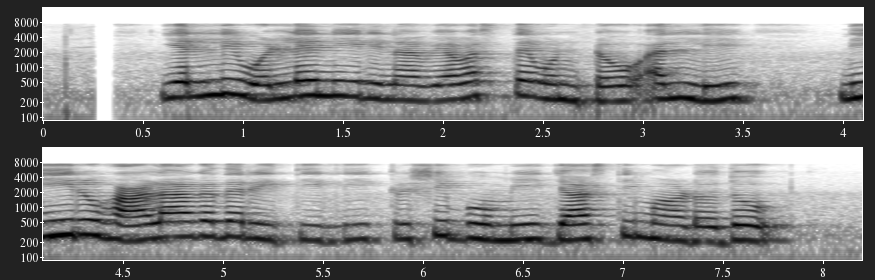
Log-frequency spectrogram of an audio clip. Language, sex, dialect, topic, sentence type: Kannada, female, Coastal/Dakshin, agriculture, statement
